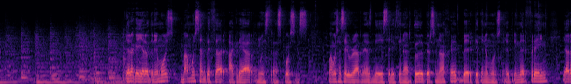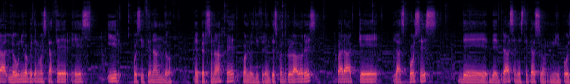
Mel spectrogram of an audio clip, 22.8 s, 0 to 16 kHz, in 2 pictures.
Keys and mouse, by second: 0.0-1.7 typing, 1.0 super+z, 1.8 shift+middle click, 1.9 middle click, 2.6 middle click, 5.5 a, 10.7 click, 12.0-13.3 drag, 14.1-15.1 drag, 17.1-18.1 drag, 18.7 click.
